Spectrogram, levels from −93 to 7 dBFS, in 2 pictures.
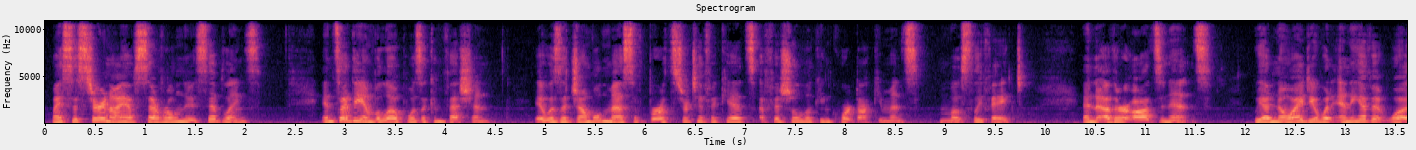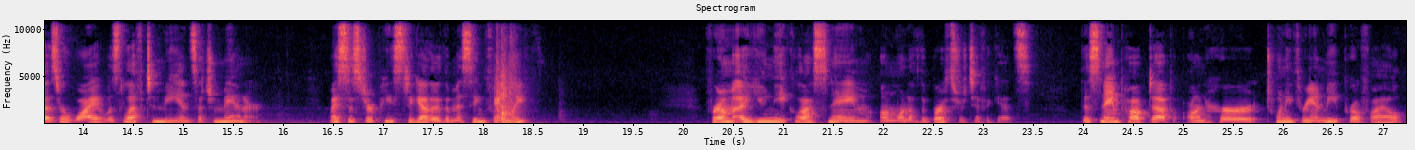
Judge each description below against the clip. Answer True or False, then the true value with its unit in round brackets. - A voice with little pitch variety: False (5.2 semitones)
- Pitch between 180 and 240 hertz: True (185 Hz)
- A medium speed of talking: True (175 wpm)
